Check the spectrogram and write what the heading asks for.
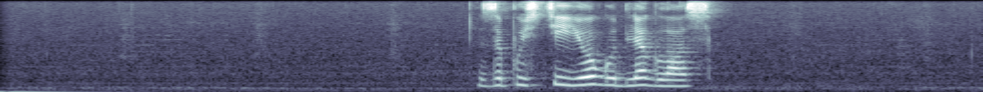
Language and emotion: Russian, neutral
